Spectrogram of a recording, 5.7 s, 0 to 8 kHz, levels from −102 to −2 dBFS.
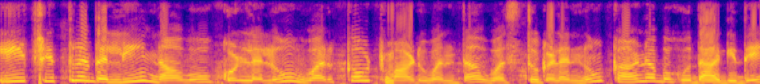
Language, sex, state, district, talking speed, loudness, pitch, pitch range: Kannada, female, Karnataka, Koppal, 75 wpm, -12 LUFS, 230 Hz, 185-295 Hz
